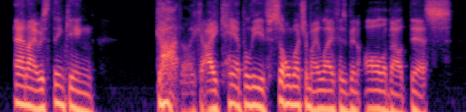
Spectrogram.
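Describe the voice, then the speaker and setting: This man's voice is somewhat breathy, with a medium pitch. His intonation stays fairly even. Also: moderate pace. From Maine. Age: 30s. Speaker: hockey podcast host. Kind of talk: casual interview.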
